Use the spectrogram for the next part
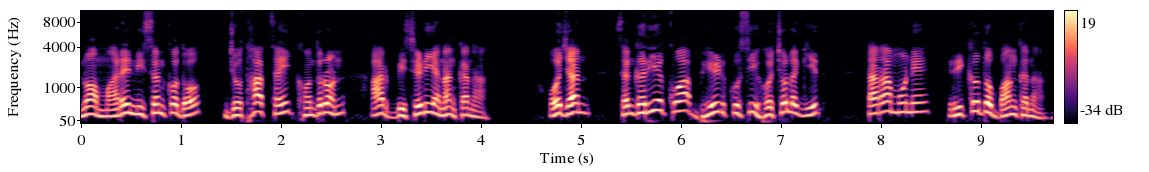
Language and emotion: Santali, angry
